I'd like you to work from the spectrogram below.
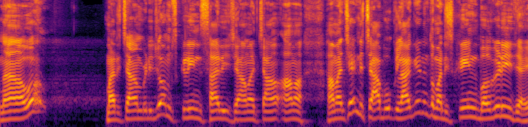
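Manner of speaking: a hint of a fussy sinner begging off; mock whiny refusal. Dead man fussing over his skin.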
